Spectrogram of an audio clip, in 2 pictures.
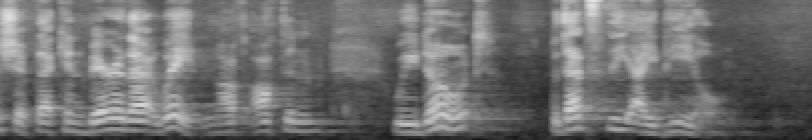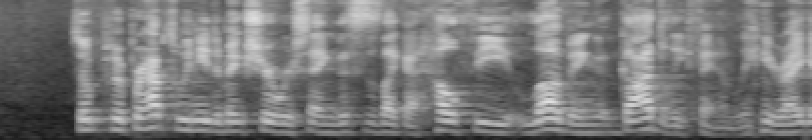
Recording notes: preached at Christ Our Savior Baptist Church on Sunday, February, 25, 2024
